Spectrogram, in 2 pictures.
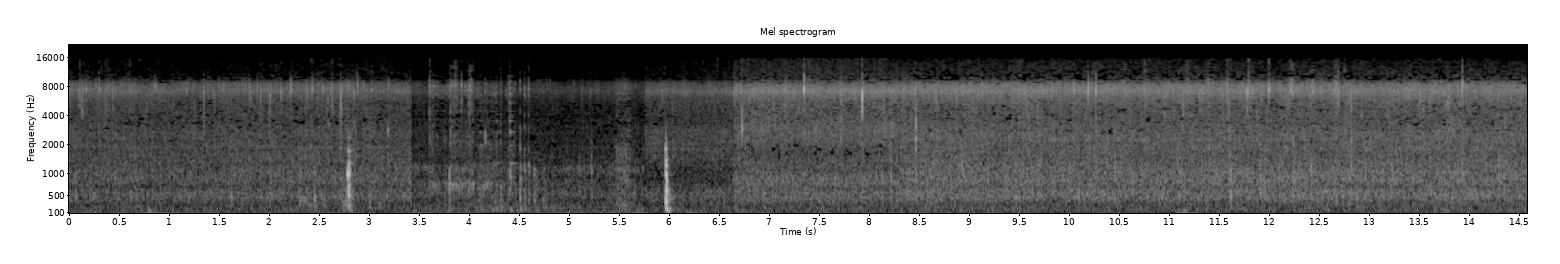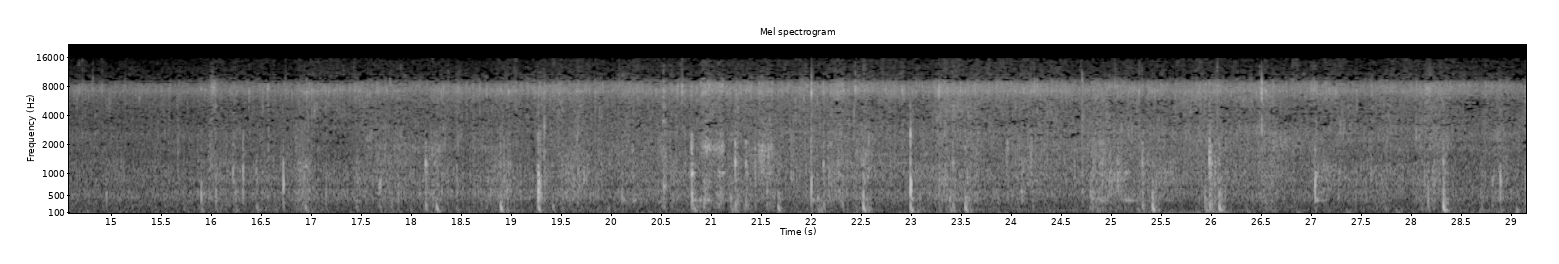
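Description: Food frying in a pan: a steady sizzling hiss with scattered pops and crackles. It gets louder about seven seconds in, and the pops grow busier toward the end.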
